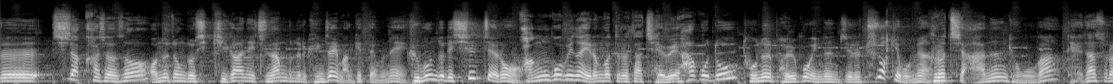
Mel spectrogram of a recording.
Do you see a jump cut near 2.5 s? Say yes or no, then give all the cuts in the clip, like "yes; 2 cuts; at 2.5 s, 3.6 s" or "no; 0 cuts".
no; 0 cuts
